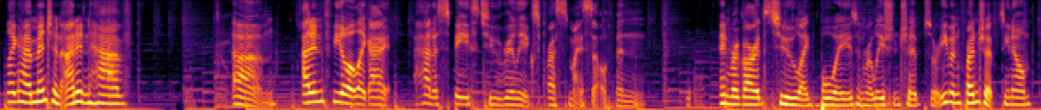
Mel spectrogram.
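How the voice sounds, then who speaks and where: A woman speaking as a guest on a podcast, relaxed and candid in casual conversation, laughing easily. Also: medium pitch, a little slow, faint music behind.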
